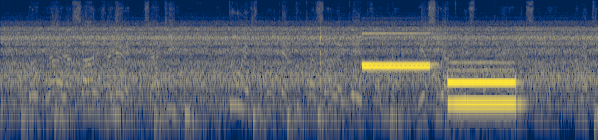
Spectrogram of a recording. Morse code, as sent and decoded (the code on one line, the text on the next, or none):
none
